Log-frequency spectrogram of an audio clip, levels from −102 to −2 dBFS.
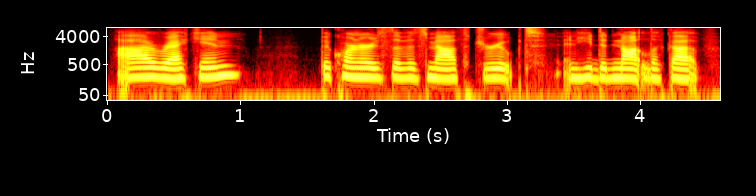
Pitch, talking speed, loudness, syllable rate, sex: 190 Hz, 185 wpm, -20 LUFS, 4.6 syllables/s, female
